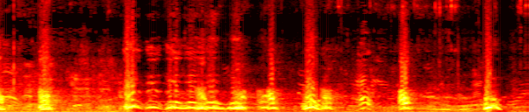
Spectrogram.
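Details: Dogs at play in a Brooklyn dog park, several animals barking in short bursts with yips and whiny tones between, roughly one bark every half second, overlapping callers and faint human voices in the background.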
